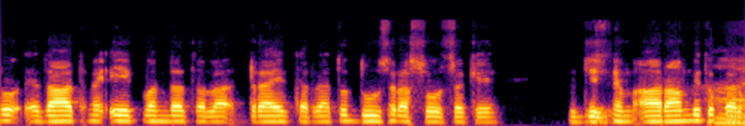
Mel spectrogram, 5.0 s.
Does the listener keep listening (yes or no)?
no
